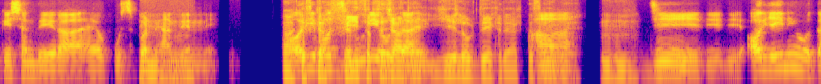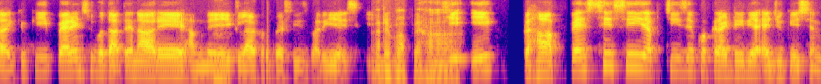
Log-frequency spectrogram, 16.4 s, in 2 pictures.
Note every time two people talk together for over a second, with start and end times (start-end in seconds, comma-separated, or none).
3.0-4.2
